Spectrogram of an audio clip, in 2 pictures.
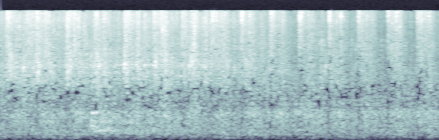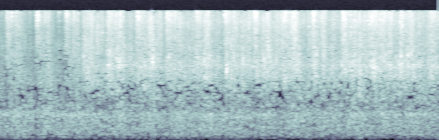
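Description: Industrial egg-breaking machine running: a steady clatter of many fine, rapid clicks over a constant noise.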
